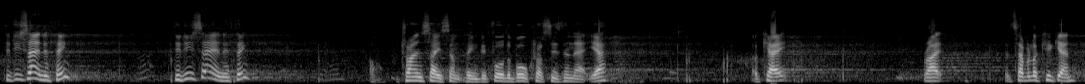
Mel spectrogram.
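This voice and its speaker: A man coaching children at tennis drills, giving brisk encouraging instructions and projecting his voice loudly. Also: high voice, lively intonation, a little hiss or hum. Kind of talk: on-court coaching demonstration. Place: indoor tennis hall at a conference. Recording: echoey hall, voice from a distance.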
